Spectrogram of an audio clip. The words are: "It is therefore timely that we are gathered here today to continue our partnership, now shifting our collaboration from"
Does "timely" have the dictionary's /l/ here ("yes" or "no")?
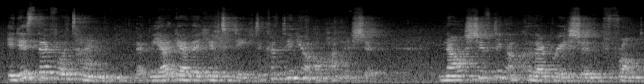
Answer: no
